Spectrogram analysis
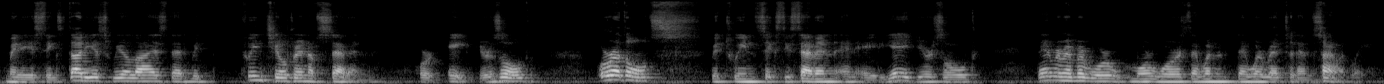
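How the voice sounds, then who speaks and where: A man with a medium-pitched voice reads a prepared educational text aloud. His delivery is halting, and he often stops partway into a word and says it again. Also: animated, warm tone.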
